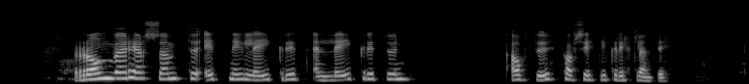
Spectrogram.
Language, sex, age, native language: Icelandic, female, 40-49, Icelandic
